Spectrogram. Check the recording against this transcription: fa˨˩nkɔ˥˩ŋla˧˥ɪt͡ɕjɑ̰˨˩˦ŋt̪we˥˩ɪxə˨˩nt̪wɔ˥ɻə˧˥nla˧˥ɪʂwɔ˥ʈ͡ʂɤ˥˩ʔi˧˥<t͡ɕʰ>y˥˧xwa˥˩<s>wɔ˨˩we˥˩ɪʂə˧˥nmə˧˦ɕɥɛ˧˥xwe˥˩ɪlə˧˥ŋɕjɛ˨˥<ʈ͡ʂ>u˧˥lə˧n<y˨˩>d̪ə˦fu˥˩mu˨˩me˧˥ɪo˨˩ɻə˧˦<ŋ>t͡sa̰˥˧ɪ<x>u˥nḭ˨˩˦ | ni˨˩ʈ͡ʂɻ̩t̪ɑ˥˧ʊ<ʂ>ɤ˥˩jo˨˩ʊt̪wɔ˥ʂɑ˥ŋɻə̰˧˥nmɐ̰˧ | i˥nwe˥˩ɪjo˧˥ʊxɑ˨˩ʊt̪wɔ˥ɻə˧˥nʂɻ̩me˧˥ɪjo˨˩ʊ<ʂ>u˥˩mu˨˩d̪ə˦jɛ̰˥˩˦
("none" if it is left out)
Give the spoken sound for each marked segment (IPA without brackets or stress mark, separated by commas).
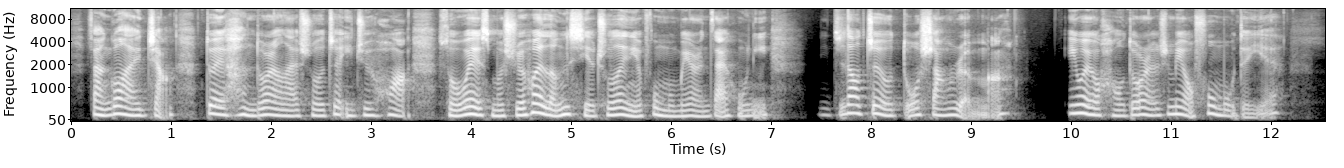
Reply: t͡ɕ, s, ʈ͡ʂʰ, i˨˩, n, x, ʈ͡ʂ, f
